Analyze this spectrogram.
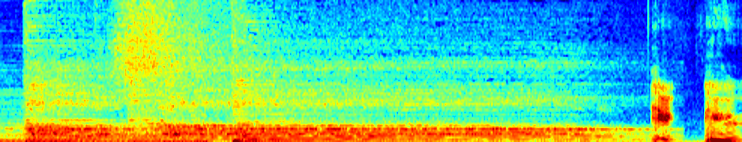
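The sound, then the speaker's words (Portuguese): Throat clearing comes as two short, rough bursts at the very end, after a long stretch of steady tonal sound. “Não, depois de limpar a garganta tem que ser.”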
